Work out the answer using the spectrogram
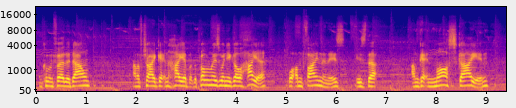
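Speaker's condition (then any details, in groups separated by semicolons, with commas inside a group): No condition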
